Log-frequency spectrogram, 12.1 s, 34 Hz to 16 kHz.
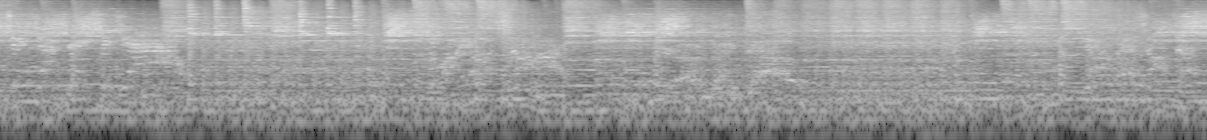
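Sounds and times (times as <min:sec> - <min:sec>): distorted electric guitar: 0:00.0 - 0:12.0
drums and cymbals: 0:00.0 - 0:12.0.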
